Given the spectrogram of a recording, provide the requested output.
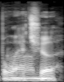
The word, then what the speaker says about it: Appalachia: the region basically uh Appalachia yeah which is that's how you say it by the way Appalachia any other pronunciation of it is not correct um we we're not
